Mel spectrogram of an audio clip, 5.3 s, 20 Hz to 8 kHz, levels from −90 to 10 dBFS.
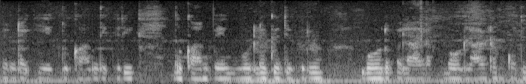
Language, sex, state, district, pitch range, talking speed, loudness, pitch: Rajasthani, female, Rajasthan, Churu, 145-155 Hz, 240 wpm, -19 LUFS, 150 Hz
